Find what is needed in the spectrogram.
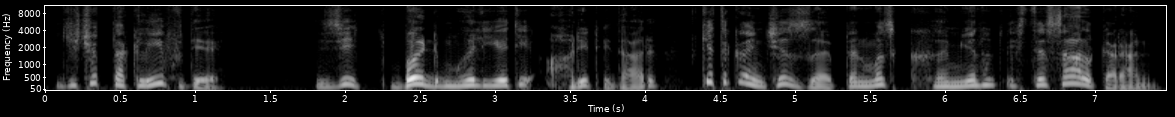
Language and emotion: Kashmiri, disgusted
